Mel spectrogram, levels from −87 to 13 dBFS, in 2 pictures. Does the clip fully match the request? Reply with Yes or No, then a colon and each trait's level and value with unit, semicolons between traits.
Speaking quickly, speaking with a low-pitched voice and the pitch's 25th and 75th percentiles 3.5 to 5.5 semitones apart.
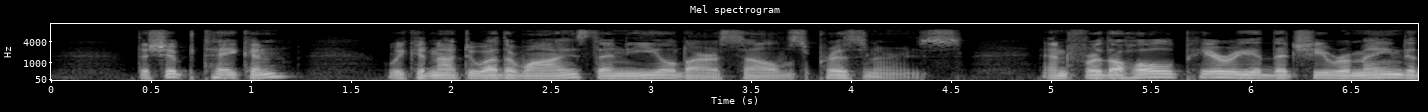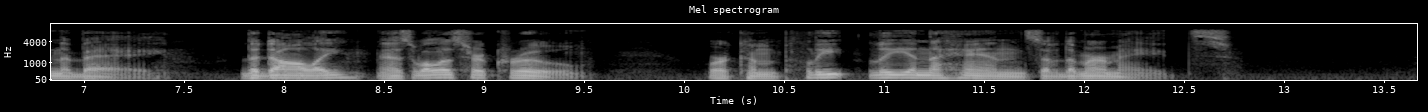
No: average, 165 wpm; low, 100 Hz; average, 4.3 semitones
